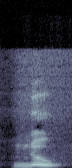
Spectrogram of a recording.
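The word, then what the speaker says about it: nos: masculine and feminine okay that plural is no please not no no n o s no the s is silent no a dogs okay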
